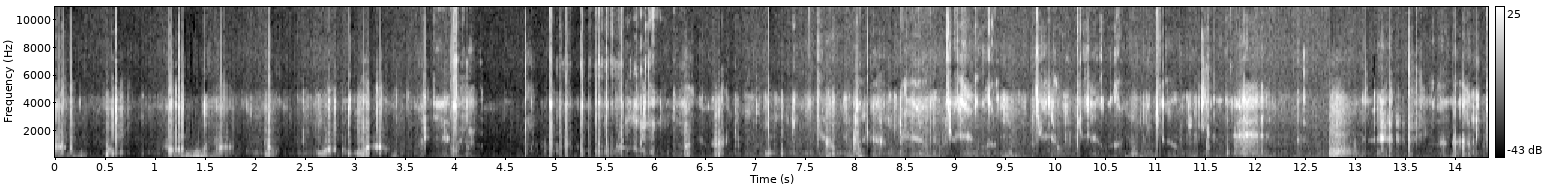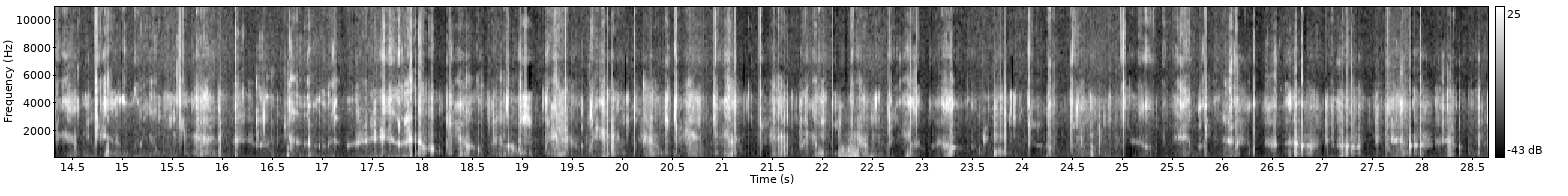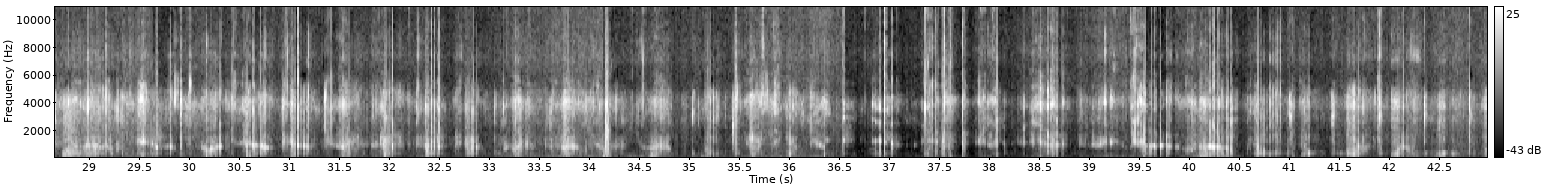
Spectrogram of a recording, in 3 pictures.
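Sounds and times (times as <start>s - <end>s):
crunching hard clay: 0.0s - 42.9s.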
